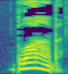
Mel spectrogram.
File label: "Blob", English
